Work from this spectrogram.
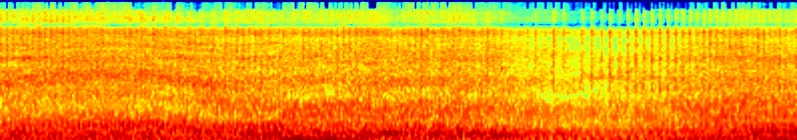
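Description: Steady, even single-cylinder beat that dips briefly as it bites into grass and recovers cleanly; the mower is running normally under load.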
